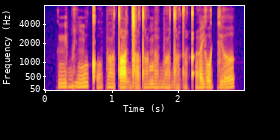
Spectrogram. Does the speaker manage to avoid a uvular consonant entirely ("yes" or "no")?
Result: no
